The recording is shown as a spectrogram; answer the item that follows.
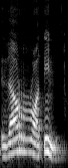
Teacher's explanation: जाल को नरमी के साथ पढ़ेंगे, ज़र्रोतिन, और रॉ को मोटा करके पढ़ेंगे क्योंकि रॉ के ऊपर ज़बर है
